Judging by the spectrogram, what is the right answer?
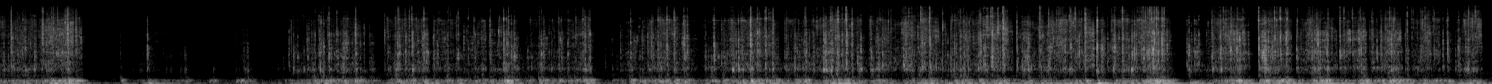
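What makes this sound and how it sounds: Continuous typing with both hands and long nails on a full-size black plastic computer keyboard with hollow plastic keys produces a dense patter of short, bright, clicky taps. The typing eases off briefly near the start, then runs steady over a constant low hum.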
